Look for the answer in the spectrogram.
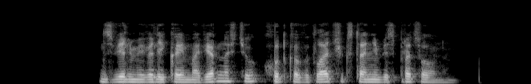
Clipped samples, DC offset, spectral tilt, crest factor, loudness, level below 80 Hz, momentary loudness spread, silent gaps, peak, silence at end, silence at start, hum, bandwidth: under 0.1%; under 0.1%; -6.5 dB/octave; 20 dB; -20 LUFS; -54 dBFS; 8 LU; none; -2 dBFS; 0.75 s; 1 s; none; 7.8 kHz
